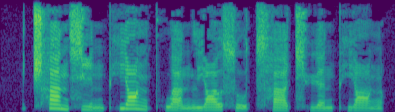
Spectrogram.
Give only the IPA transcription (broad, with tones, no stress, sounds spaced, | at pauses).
ʈ͡ʂʰ a˥˩ n ɕ ḭ˨˩ n pʰ j ɑ˥˩ ŋ pʰ w a̰˨˩ n l j ɑ˧˥ ʊ̯ s ṵ˨˩ t͡sʰ ä˥˩ t͡ɕʰ ɥ ɛ˧˥ n pʰ j ɑ˥˩ ŋ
